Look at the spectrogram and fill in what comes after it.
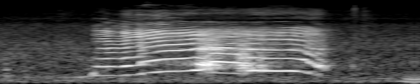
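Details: Goat bleat from a domestic goat that has just given birth again in the rainy season; one drawn-out, wavering, nasal cry about a second long, rising then sliding down at the end, over a quiet background.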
